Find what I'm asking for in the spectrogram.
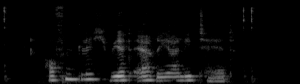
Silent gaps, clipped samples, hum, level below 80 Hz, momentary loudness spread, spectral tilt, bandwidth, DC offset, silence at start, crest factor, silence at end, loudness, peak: none; under 0.1%; none; -80 dBFS; 14 LU; -5 dB/octave; 16.5 kHz; under 0.1%; 0.05 s; 20 dB; 0.45 s; -38 LUFS; -20 dBFS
